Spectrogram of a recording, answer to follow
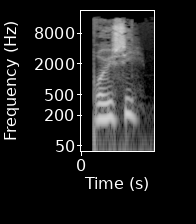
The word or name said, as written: brøsig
